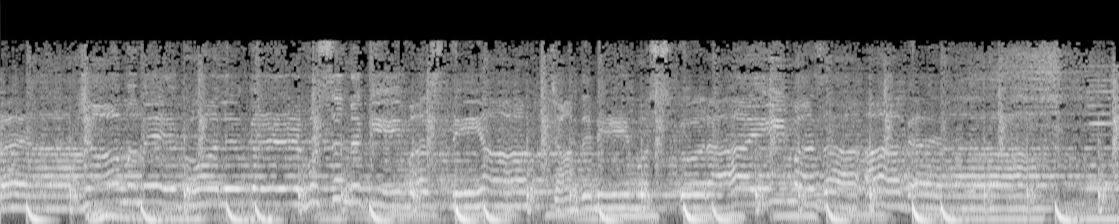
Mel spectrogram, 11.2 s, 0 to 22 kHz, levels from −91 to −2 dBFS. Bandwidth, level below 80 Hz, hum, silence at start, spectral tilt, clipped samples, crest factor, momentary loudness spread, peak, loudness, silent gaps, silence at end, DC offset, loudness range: 11.5 kHz; -22 dBFS; none; 0 s; -4 dB/octave; under 0.1%; 14 dB; 2 LU; 0 dBFS; -14 LUFS; none; 0 s; under 0.1%; 0 LU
